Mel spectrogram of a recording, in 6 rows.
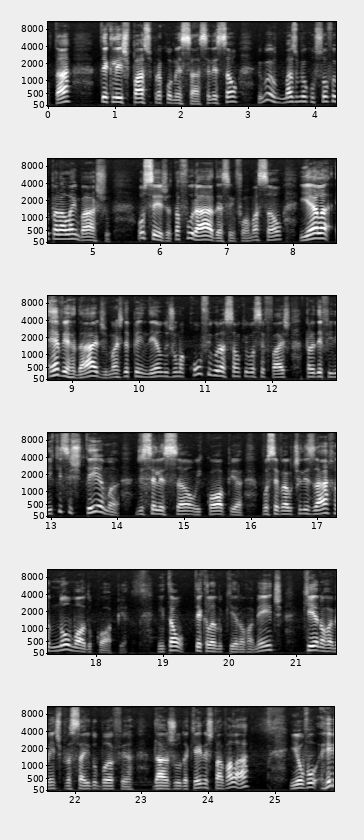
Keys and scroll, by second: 2.0 space, 5.8 Up, 6.1 Up, 6.2 Up, 6.4 Up, 7.1 Up, 7.2-8.0 Up, 8.5 Down, 8.7 Down, 8.9 Down, 9.1 Down, 9.2 Down, 9.6 Down, 19.7 q, 21.1 typing.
